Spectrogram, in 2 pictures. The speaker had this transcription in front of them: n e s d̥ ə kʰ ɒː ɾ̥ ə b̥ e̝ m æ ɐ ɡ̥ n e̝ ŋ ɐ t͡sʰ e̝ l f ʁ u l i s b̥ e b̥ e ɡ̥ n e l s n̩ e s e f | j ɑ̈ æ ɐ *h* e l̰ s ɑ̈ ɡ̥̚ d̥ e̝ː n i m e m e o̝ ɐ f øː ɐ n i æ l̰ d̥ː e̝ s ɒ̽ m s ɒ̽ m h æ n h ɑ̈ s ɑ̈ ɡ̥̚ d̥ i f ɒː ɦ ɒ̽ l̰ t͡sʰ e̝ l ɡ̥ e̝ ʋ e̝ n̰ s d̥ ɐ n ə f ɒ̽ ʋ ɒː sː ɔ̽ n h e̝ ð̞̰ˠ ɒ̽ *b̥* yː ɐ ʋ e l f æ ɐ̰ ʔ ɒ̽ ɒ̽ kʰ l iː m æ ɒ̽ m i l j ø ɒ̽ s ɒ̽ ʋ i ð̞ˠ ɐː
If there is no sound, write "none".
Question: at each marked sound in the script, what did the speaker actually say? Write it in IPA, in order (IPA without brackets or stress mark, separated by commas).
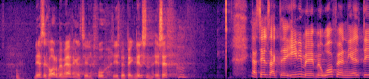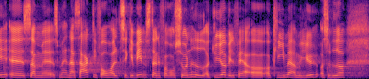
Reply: s, d̥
